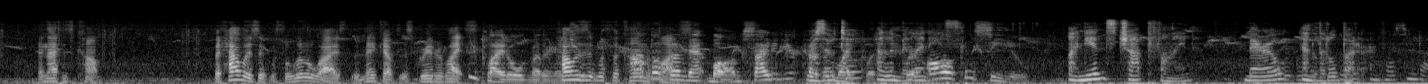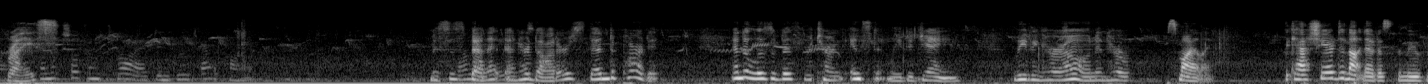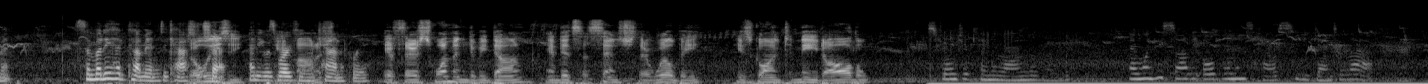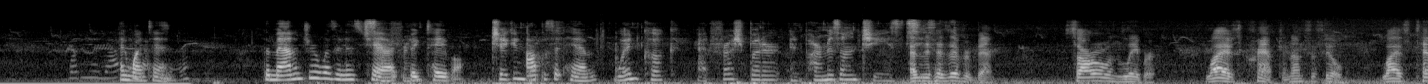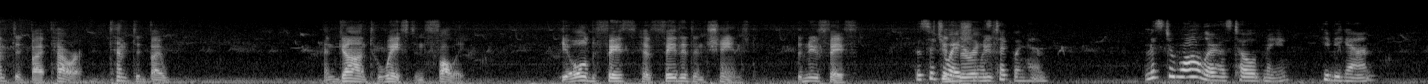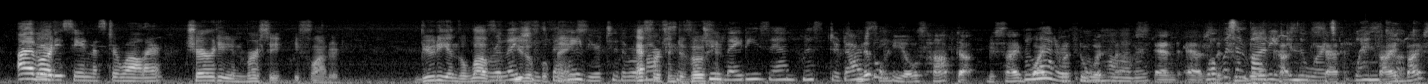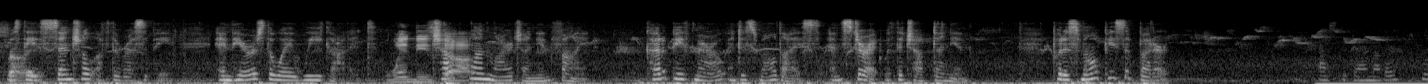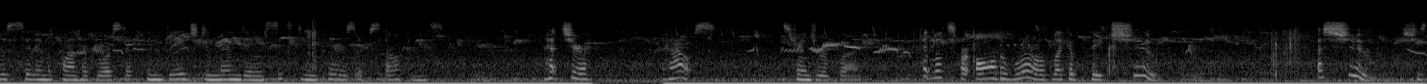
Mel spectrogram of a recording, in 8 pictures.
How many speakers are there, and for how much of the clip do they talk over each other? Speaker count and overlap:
7, about 22%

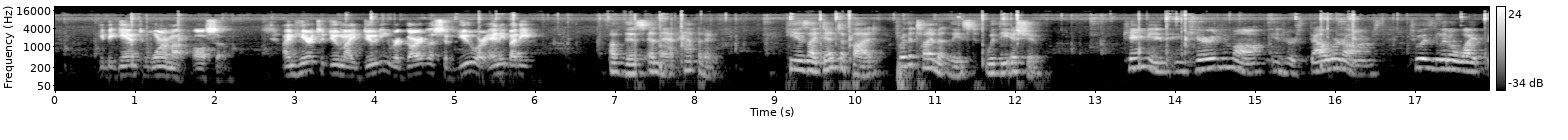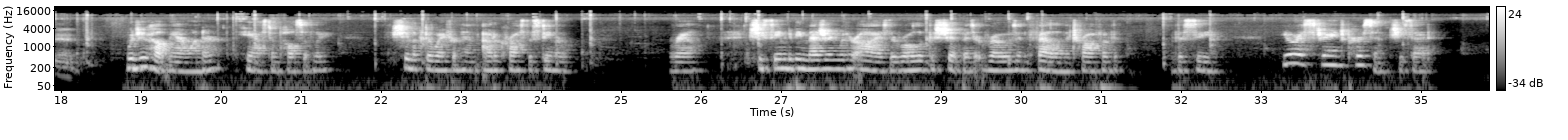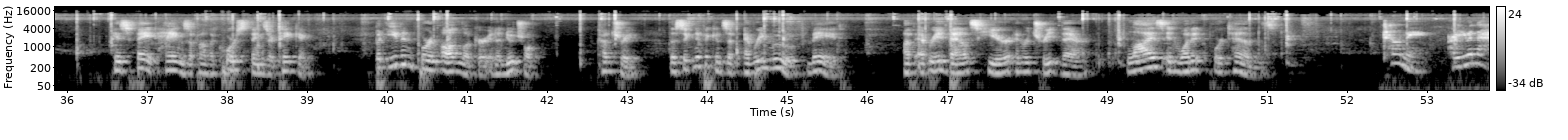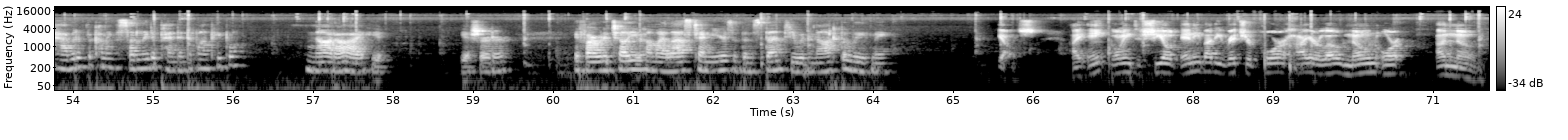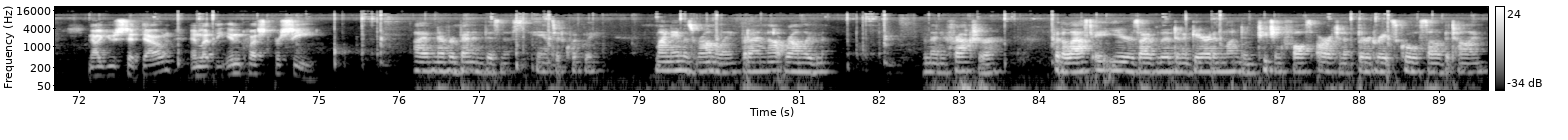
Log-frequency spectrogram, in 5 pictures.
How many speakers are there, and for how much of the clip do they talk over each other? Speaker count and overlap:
4, no overlap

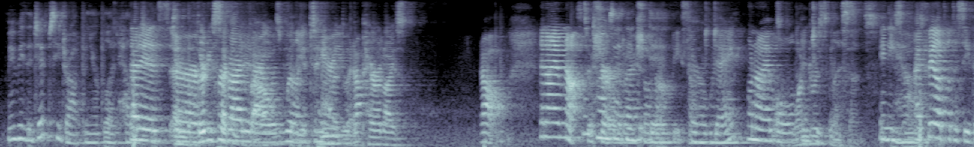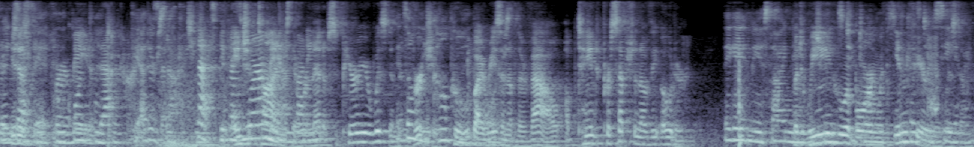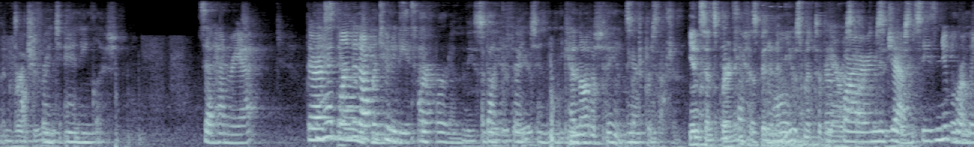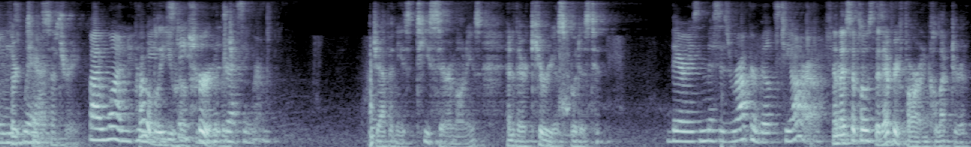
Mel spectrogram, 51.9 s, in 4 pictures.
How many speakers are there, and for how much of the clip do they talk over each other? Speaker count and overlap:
3, about 56%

